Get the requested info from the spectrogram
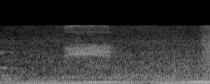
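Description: A single harsh bird call, about half a second long, a little under a second in, over a steady low hum.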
